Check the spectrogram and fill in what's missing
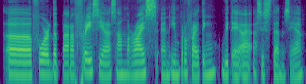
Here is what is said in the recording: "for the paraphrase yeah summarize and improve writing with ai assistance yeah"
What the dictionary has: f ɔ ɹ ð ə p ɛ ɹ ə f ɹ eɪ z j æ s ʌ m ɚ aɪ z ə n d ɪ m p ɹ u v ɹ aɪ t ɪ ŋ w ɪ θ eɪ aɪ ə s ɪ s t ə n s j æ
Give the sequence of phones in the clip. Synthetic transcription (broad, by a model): f ɔ ɹ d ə p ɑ ɹ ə f ɹ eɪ s j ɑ s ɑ m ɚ aɪ s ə n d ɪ m p ɹ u f ɹ aɪ t ɪ ŋ w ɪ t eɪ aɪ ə s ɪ s t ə n s j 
